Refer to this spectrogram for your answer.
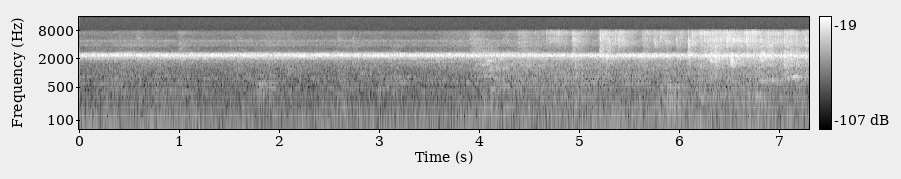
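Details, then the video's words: Rural crickets calling at night, heard from indoors: a continuous high, even trill runs throughout, while from the fourth second on, hissing bursts of broadband noise rise over it. "Rural Nature Sound of crickets at night heard from outside"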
